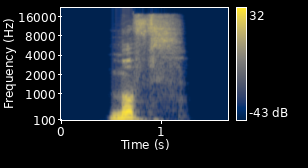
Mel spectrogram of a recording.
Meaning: genitive singular of Muff
- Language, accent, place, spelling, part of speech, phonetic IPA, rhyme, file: German, Germany, Berlin, Muffs, noun, [mʊfs], -ʊfs, De-Muffs.ogg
